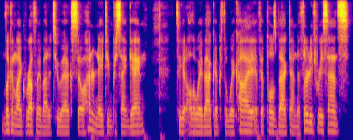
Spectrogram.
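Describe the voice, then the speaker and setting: Male channel host, lower register, casual explanatory market commentary straight to the audience, dry sound. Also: steady tone, fast talker, dry recording. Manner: explanatory, addressing viewers directly. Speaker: crypto trading channel host. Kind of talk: casual market commentary over price charts.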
